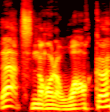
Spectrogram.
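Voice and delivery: put-on, attempted Australian accent. Retelling an old man with a walker at a nursing home, in an attempted australian accent. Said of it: "Was that a good Australian accent?".

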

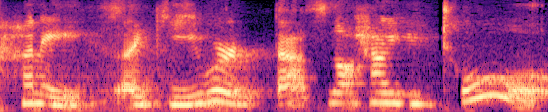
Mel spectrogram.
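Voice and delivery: usual speaking voice

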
